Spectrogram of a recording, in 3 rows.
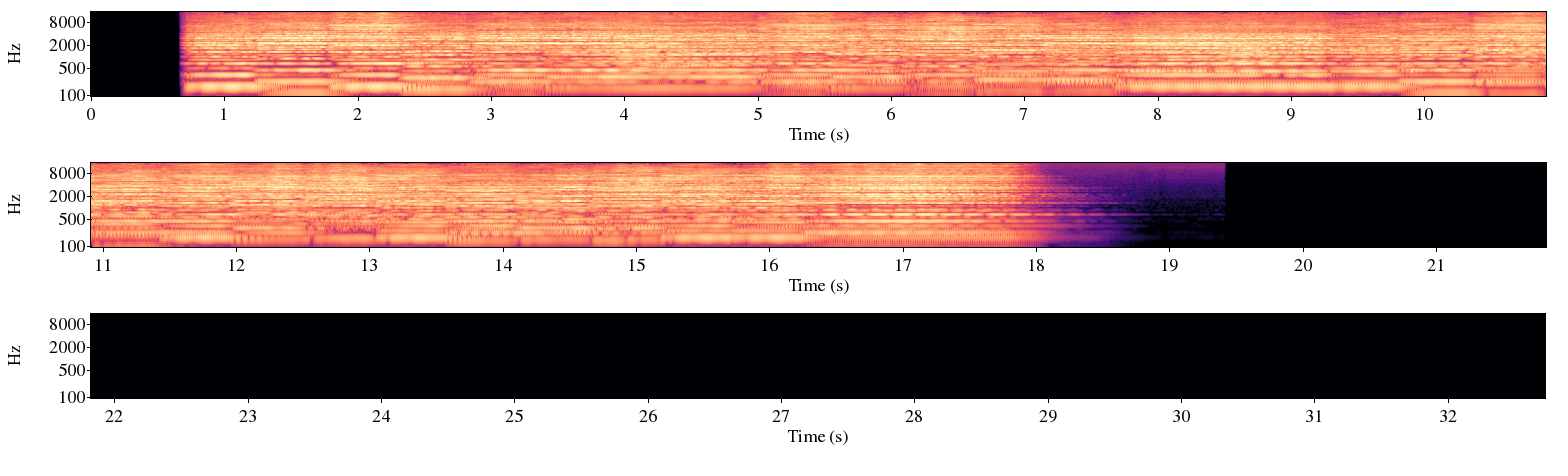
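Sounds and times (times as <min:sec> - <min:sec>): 
string instruments: 0:00.7 - 0:18.3.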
